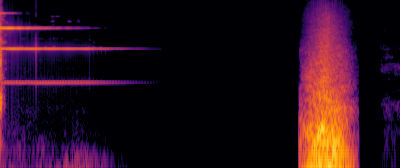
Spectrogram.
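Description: Subscribe-animation sound effects: a click and then a bell ding that rings out over about a second, the notification-bell cue. After a gap of silence, a short whoosh comes about three seconds in.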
